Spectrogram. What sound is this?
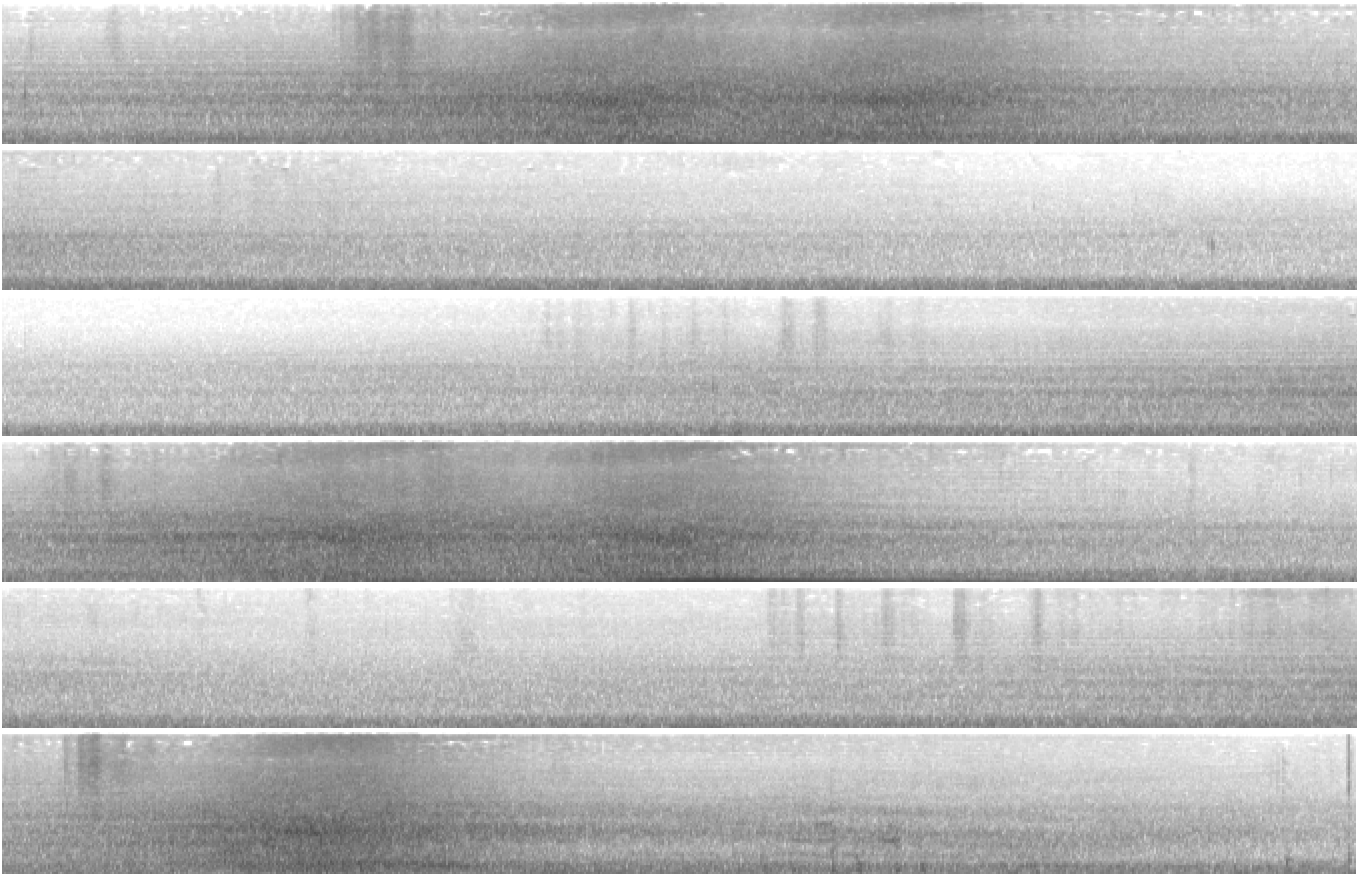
car passing by
cars passing by
by, car, pass, passing, road, vehicle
